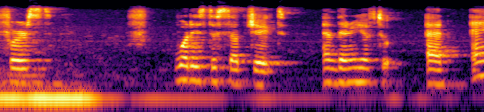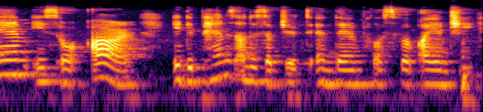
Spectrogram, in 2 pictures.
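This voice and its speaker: Khmer accent woman teacher, slow and patient, spells stuff out, bright sharp voice. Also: mid-range voice, rough recording. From Cambodia. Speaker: English teacher. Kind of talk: classroom grammar lesson.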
